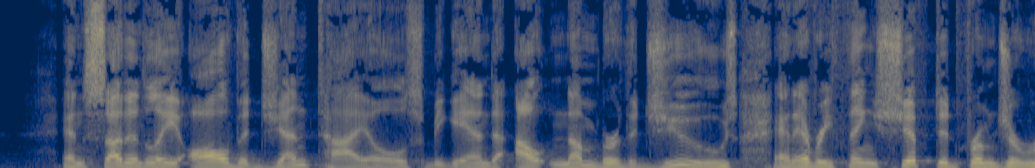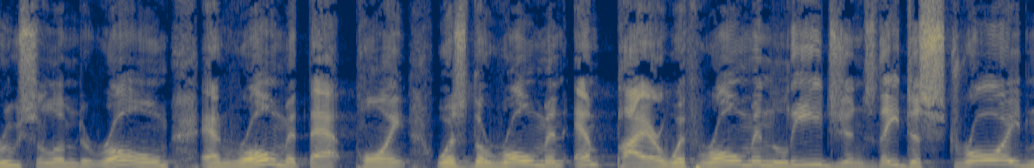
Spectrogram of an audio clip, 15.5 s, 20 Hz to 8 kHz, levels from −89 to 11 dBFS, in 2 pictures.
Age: 50-69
